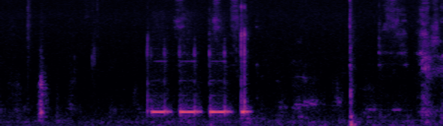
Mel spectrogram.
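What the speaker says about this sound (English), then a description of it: "I'm dialing" Telephone dialing tones sound during a sales cold call, a run of four short, evenly spaced beeps, then a few faint clicks, heard over a quiet background.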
